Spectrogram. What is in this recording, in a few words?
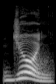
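"дзонь", Komi, female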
